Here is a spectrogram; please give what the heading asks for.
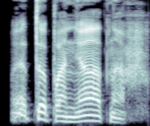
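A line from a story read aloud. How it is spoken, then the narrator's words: Sigh. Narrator (Russian): вздохнул Анзоров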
